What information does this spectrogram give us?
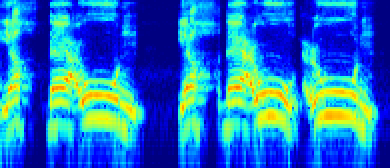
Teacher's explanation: طيب العين المضمومة أول شيء أركز فيه على نطق العين الصحيح، عاعو عاعو من وسط الحلق يسمع صوتها واضحا، ليس أو أو أو لا، عاعو أع اضغط على مخرج العين يخدعون يخدعو عون، واضم الشفتين لتحقيق ضمه العين والواو التي بعدها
